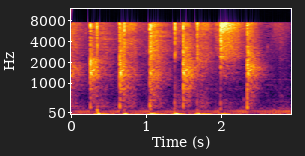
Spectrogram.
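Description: Hands clap sharply about eight times in a steady, moderately quick rhythm, each clap a crisp, bright smack. No one speaks.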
